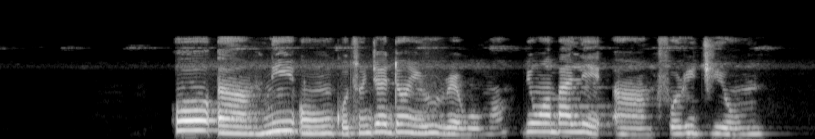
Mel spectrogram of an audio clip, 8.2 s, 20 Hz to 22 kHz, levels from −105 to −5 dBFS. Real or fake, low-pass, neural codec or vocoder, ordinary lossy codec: real; 7.2 kHz; none; none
